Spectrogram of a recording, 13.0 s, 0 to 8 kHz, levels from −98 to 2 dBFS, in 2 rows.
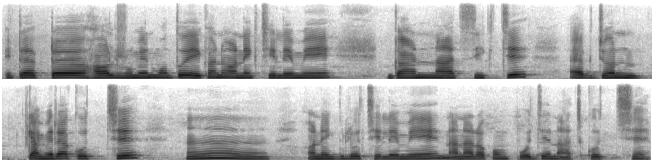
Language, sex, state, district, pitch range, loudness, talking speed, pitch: Bengali, female, West Bengal, Purulia, 200-220 Hz, -16 LUFS, 130 wpm, 210 Hz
